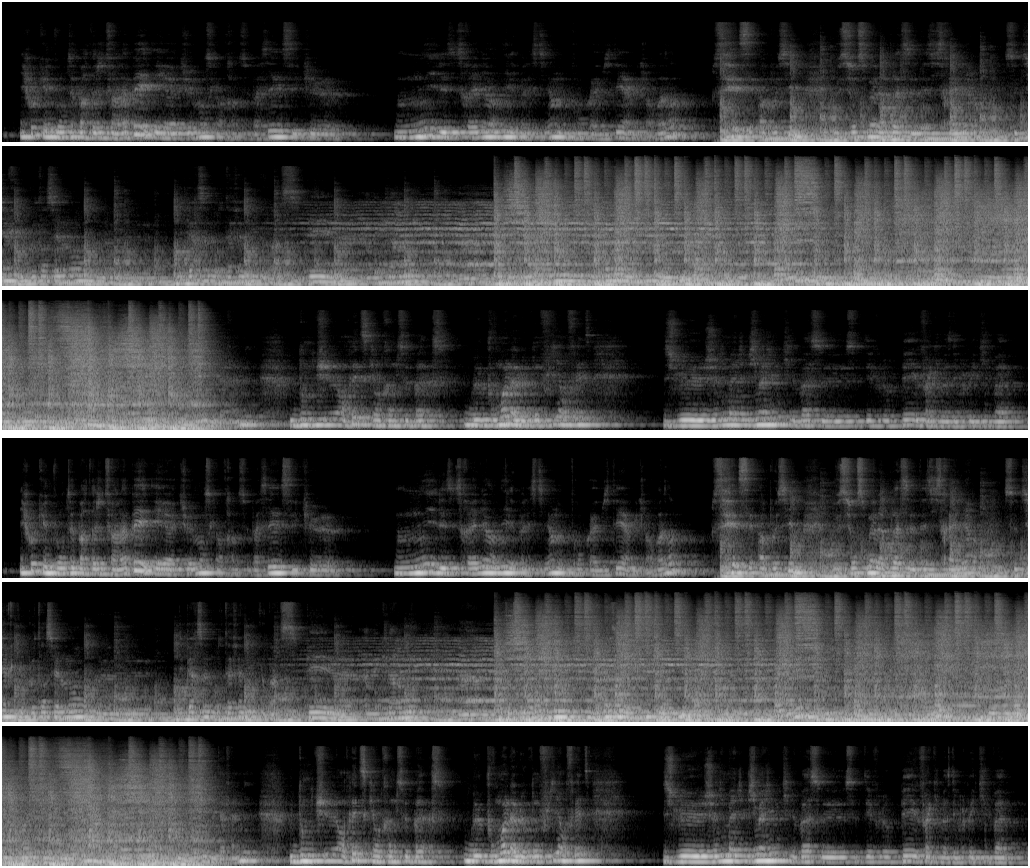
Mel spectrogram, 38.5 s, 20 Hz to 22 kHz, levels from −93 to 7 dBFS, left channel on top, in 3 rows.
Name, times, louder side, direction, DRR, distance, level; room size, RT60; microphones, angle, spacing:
voice 1, 0.2-4.2 4.9-8.5 8.9-12.3 12.5-31.1 31.4-33.3 33.9-38.3, right 3 dB, 55° right, 3 dB, 0.4 m, -28 dB
sound 1, 9.0-28.1, equal, 15° left, 1.2 m, -26 dB
5.6 x 2.3 x 3.8 m, 1.2 s
head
